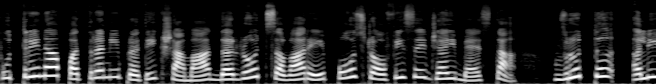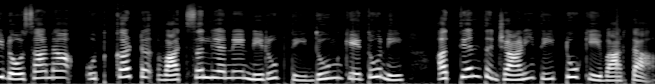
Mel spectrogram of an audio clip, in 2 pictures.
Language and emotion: Gujarati, neutral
